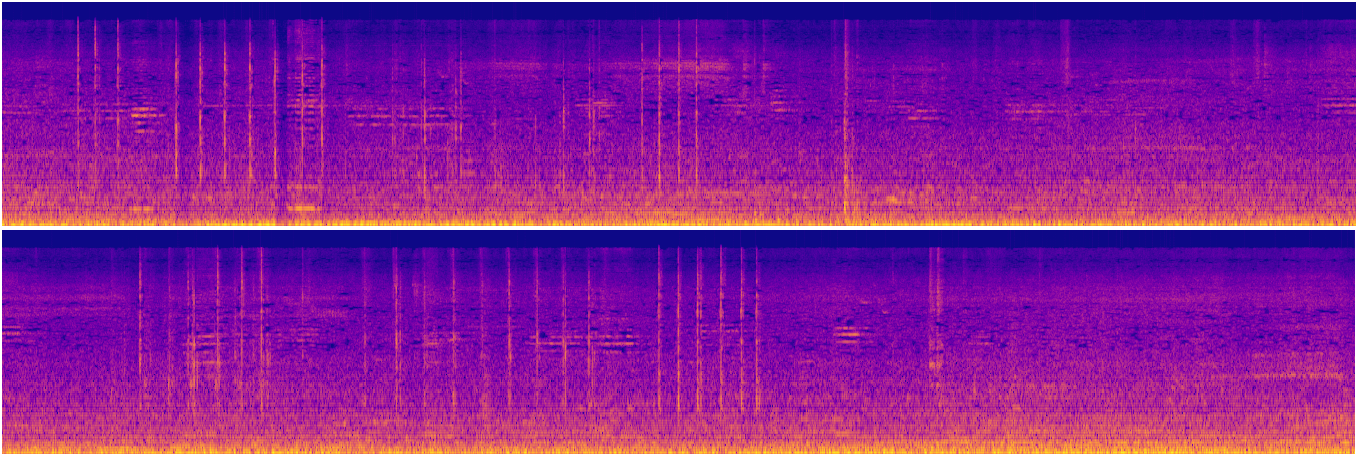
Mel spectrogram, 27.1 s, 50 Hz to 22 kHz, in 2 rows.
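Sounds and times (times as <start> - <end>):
street traffic rumble: 0.0 - 27.0.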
